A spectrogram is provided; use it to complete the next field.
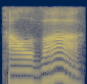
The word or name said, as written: halva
